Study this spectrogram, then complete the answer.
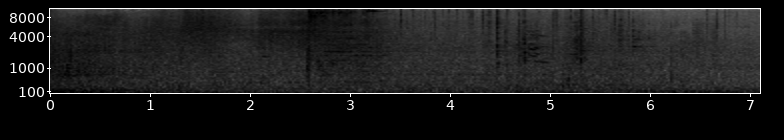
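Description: A Confringo fire spell exploding in Hogwarts Legacy, a loud, heavy boom at the start rolling into a long, dense rumble and crackle that stays strong for several seconds.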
